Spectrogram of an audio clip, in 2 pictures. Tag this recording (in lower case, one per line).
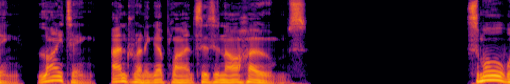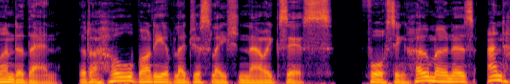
speech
